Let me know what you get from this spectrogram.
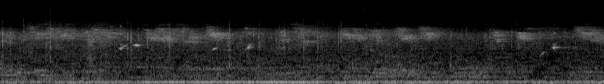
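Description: Birds chirping softly in short, scattered calls, with a steady low hum underneath.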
